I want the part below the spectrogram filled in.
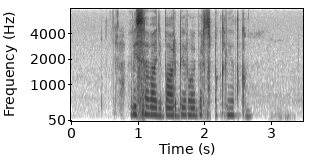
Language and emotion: Russian, neutral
